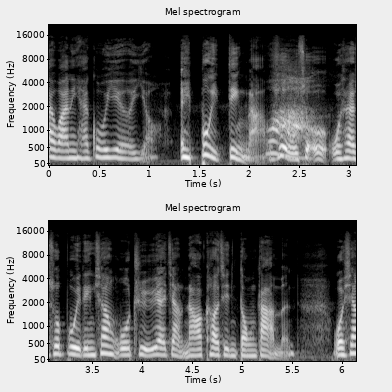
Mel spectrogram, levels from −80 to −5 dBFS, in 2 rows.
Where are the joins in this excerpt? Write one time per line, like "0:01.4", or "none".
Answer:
0:04.4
